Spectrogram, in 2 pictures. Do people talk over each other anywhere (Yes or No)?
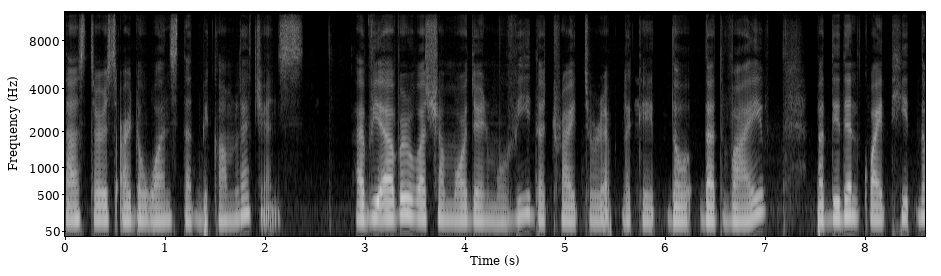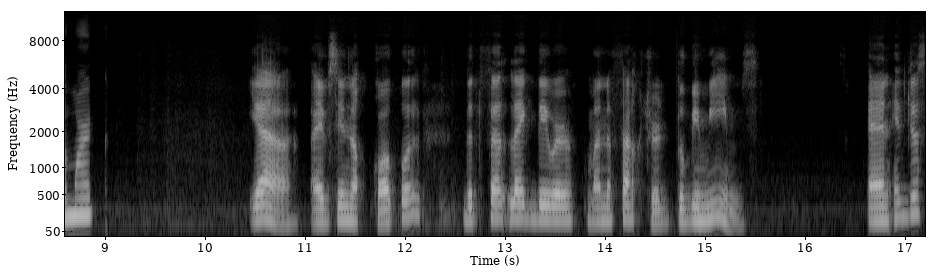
No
